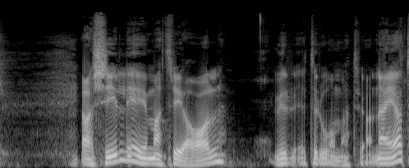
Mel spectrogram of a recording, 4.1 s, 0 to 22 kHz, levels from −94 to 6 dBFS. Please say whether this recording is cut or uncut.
uncut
